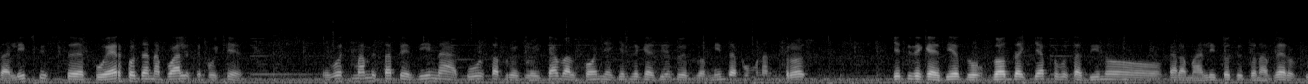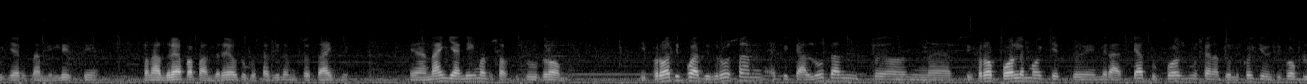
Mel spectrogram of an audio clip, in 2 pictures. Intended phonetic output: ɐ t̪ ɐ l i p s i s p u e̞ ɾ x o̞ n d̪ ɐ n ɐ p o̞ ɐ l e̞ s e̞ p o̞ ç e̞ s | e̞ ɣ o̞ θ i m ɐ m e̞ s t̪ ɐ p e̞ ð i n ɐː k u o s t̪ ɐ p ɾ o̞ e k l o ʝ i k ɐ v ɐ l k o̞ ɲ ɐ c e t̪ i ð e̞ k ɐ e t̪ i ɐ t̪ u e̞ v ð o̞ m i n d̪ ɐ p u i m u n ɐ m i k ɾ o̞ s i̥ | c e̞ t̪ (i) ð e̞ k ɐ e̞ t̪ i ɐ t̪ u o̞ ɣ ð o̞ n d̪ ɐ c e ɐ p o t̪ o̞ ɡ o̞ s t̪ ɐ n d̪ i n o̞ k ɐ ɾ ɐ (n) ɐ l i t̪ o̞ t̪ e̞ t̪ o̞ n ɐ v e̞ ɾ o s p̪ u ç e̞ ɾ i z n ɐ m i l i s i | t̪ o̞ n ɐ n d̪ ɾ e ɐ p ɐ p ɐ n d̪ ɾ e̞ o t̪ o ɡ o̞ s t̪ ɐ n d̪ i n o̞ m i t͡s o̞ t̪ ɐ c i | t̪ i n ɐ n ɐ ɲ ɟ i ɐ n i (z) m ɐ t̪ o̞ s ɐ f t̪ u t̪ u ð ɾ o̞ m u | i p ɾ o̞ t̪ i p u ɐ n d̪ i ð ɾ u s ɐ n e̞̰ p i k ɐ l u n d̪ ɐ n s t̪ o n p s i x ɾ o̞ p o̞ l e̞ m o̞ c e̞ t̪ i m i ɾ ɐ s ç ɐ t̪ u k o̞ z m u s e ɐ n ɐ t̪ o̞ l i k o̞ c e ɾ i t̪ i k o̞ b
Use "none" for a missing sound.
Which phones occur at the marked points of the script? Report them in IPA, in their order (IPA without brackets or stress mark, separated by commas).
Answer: i, m, ɣ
